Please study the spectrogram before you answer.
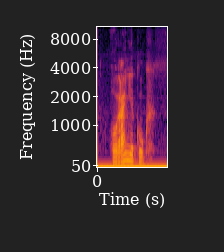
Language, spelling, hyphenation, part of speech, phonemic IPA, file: Dutch, oranjekoek, oran‧je‧koek, noun, /oːˈrɑn.jəˌkuk/, Nl-oranjekoek.ogg
- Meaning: a pastry of Frisian origin containing candied orange snippets and almond paste, with pink fondant and often whipped cream on the top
